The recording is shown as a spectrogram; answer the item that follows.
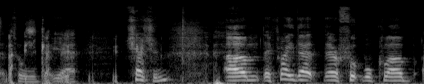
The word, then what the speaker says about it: Cheshunt: They play at Cheshunt. I don't know if I'm saying that right. Am I saying that right? – Yeah, Cheshunt. Cheshunt. – Yeah, Cheshunt. Yeah.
